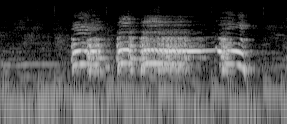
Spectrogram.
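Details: A large Burmese rooster roaming free in a local market in Myanmar crows a loud, harsh, multi-part call with a long sustained middle note.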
